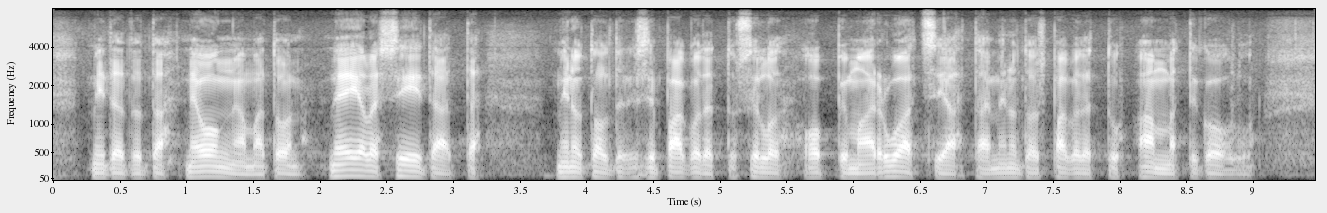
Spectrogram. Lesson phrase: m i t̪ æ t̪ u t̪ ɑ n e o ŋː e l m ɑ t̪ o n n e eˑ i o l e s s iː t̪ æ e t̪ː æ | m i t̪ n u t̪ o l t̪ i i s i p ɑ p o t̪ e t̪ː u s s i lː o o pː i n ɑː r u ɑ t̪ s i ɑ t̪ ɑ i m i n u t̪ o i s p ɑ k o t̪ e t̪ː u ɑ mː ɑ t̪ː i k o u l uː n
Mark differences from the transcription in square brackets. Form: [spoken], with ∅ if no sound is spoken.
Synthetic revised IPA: m i t̪ æ t̪ [o] t̪ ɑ n e o ŋː e l m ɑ t̪ o n n e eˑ i o l e s s iː t̪ æ e t̪ː æ | m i [∅] n u t̪ o l t̪ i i s i p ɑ [k] o t̪ e t̪ː u s s i lː o o pː i [m] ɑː r u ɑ t̪ s i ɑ t̪ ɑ i m i n u t̪ o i s p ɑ k o t̪ e t̪ː u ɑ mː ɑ t̪ː i k o u l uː n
